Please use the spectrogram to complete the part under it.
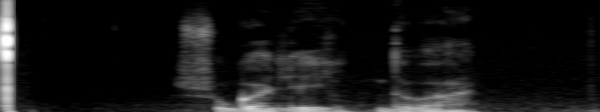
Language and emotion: Russian, neutral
